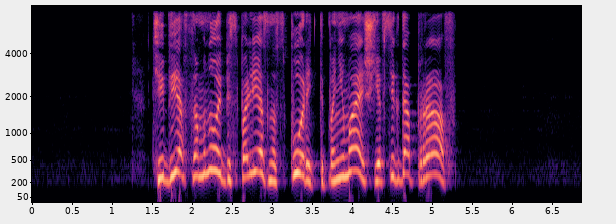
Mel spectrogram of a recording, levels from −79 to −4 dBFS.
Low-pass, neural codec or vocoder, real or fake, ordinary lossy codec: 7.2 kHz; none; real; none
